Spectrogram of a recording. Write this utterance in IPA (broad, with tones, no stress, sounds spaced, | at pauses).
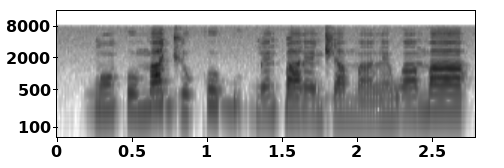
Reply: ɡ͡b ɔ̃˨ k o˨ m a˨˦ d͡ʒ o˧ k o˦ b u˦˨ ɡ͡b ɛ̃˨˦ k͡p a˧ ɾ ɛ̃˧ d͡ʒ a˧ m ã˨ l ɛ̃˧ w ã˧ m a˦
